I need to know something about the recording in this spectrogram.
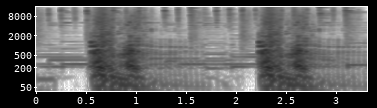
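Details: Lion roaring: two deep, rough, pulsing roar bursts about a second long each, roughly 1.7 seconds apart, with background music throughout.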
